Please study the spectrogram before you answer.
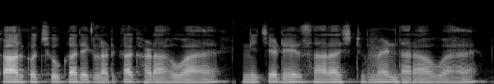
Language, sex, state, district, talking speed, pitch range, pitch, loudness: Hindi, male, Jharkhand, Deoghar, 195 wpm, 105-115 Hz, 110 Hz, -23 LUFS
